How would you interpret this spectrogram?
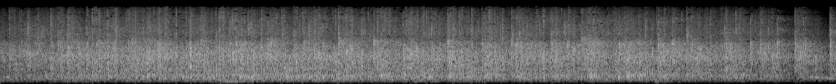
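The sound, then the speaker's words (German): Sustained, dense applause from a sizable audience for a clarinet quartet fills the whole stretch, steady and fairly loud with many overlapping claps and no clear talking on top. “Ihr kriegt einen großen Applaus.”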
